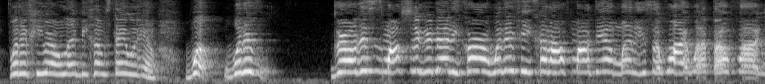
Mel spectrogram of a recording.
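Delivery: high-pitched, escalating panic; panicking. Retold or imitated. Storyteller replays worrying about sugar daddy's car, rising panic. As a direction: spiral upward into loud, frantic worry. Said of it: "I'm just panicking".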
